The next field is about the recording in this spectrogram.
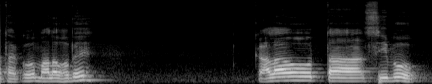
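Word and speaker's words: kalau tak sibuk: যদি ব্যস্ত না থাকো, মালাউ হবে কালাও তা সিবুক, কালাও তা সিবুক। এখানে কালাও তাক সিবুক হবে, কিন্তু যখন আমরা উচ্চারণ করব তখন ইংলিশ শব্দের কেটা আমরা বাদ দিব।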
